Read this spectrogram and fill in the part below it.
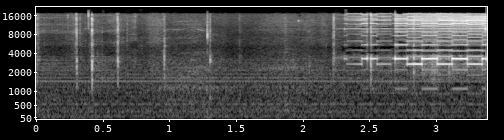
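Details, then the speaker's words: Old F-set tone transmitter after repairing low volume, supply near 9 V: clicks, then a strong, steady, loud high-pitched warbling tone, much louder than before; tone output now normal. "much better that's way way better so much more louder and stronger"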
